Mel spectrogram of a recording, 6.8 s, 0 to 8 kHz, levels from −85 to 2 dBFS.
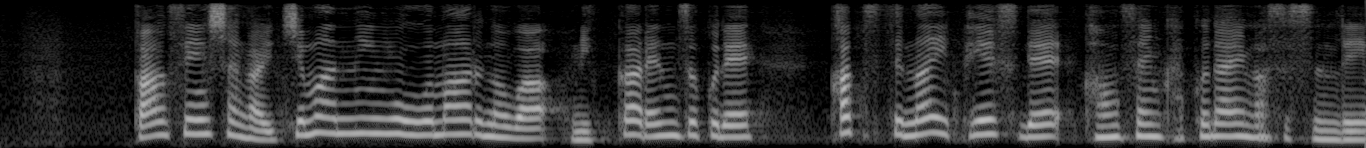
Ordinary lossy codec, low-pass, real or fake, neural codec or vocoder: none; 7.2 kHz; fake; codec, 16 kHz, 1 kbps, FunCodec, trained on Chinese and English, 50 frames a second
